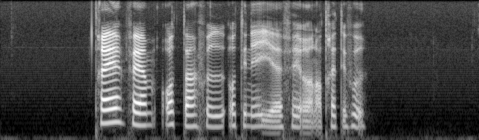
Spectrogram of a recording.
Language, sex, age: Swedish, female, 29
